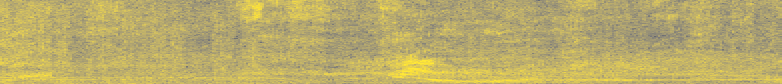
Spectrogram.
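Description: Zombies groan nearby.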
